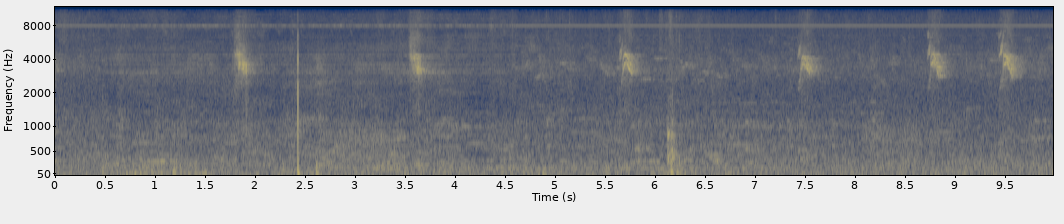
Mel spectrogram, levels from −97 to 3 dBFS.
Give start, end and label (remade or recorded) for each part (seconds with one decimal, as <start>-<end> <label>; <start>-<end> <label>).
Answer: 0.0-0.5 recorded; 0.5-4.6 remade; 4.6-10.0 recorded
